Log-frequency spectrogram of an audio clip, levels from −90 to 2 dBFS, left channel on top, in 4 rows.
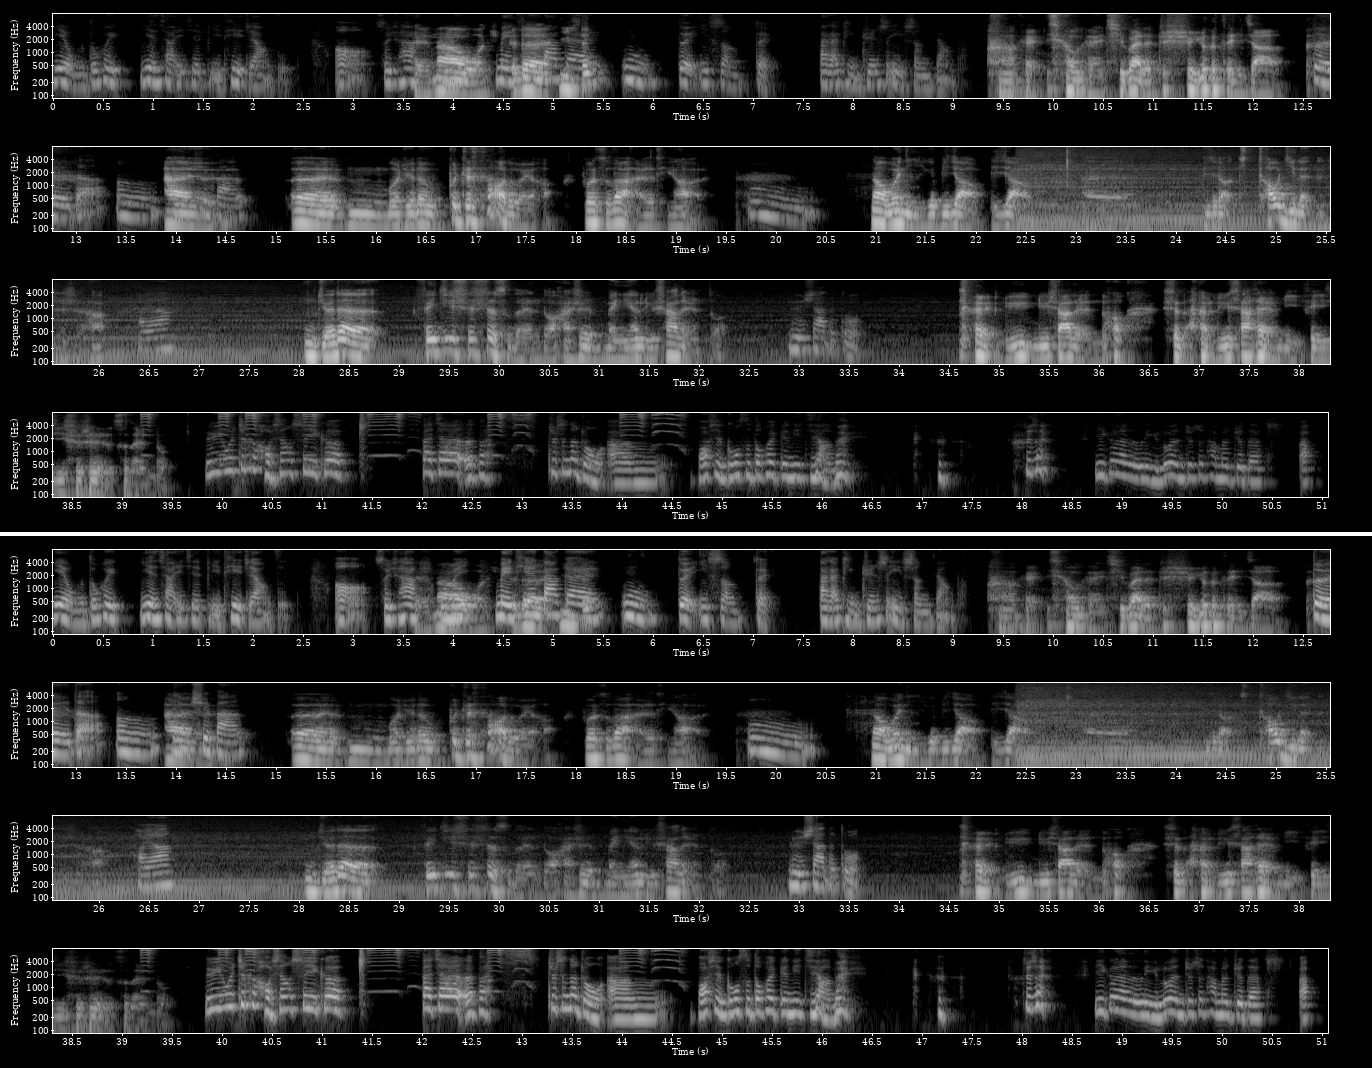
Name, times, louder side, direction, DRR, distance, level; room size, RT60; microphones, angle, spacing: voice 1, 0.0-2.3 2.8-4.2 4.4-7.2 7.7-9.0 12.6-14.7 19.7-20.4 26.4-26.8 32.9-33.6 39.8-41.3 42.0-44.5 44.8-46.3 47.2-47.3 48.0-48.3 48.7-50.9, right 7 dB, 70° right, 0.3 m, -35 dB
voice 2, 3.6-4.3 4.6-5.4 9.3-12.3 12.5-12.6 13.9-14.4 15.1-17.7 18.1-19.3 21.0-22.6 23.1-23.6 24.3-26.1 28.1-28.8 29.2-32.3 34.6-39.5, left 5 dB, 55° left, 0.3 m, -31 dB
sound 1, 22.4-35.1, right 1 dB, ahead, 0.7 m, -48 dB
sound 2, 39.2-39.3 40.0-40.4 40.8-41.0 41.4-42.0 42.7-43.1 44.0-44.6, right 2 dB, 40° right, 1.2 m, -38 dB
2.6 x 2.2 x 2.5 m
head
